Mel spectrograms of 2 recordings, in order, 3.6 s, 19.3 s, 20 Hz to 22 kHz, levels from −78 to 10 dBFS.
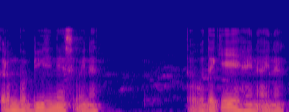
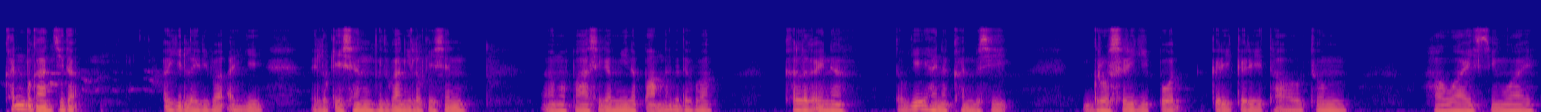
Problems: background sounds at intervals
